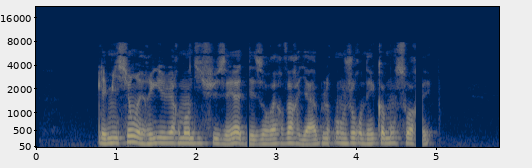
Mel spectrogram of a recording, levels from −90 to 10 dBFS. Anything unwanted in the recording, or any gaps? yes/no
yes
